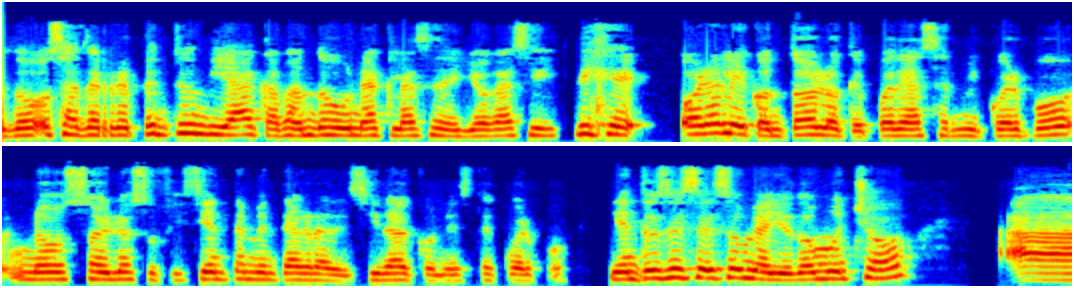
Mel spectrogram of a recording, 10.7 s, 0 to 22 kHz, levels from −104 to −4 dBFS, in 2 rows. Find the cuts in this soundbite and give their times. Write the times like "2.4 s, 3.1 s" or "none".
none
